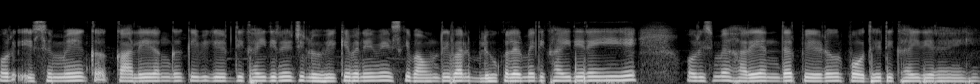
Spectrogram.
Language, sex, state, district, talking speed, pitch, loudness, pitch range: Hindi, female, Uttar Pradesh, Muzaffarnagar, 240 wpm, 170 Hz, -15 LUFS, 160-175 Hz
